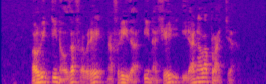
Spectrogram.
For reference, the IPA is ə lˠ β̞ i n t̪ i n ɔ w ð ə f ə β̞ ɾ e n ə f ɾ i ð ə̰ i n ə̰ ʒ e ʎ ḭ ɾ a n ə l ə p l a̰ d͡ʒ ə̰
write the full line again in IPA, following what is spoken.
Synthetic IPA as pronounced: ə lˠ β̞ i n t̪ i n ɔ w ð ə f ə β̞ ɾ e n ə f ɾ i ð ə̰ i n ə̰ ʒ e ʎ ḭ ɾ a n ə l ə p l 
